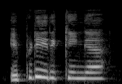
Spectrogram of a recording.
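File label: how are you, tamil, female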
